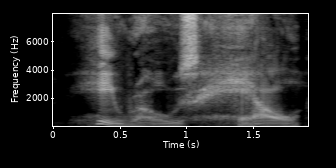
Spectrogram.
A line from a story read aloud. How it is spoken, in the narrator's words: she muttered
